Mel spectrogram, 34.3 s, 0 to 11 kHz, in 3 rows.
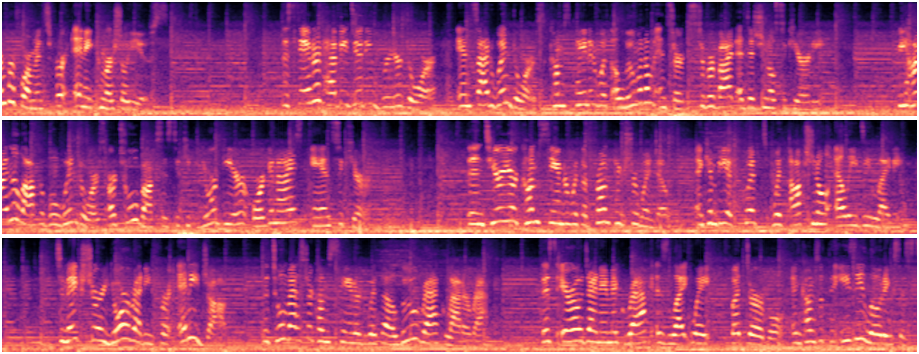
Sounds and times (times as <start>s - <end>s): Speech: 0.0s - 2.1s, 3.6s - 10.4s, 11.2s - 16.1s, 17.3s - 22.8s, 23.6s - 29.1s, 29.7s - 34.3s
Music: 0.0s - 34.3s.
